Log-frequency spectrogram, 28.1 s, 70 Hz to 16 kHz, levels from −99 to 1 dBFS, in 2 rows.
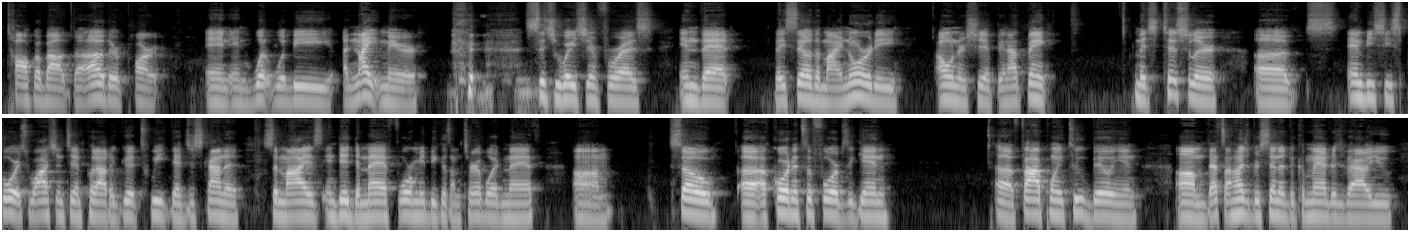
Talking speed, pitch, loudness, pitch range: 145 wpm, 140 Hz, -26 LUFS, 130-150 Hz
